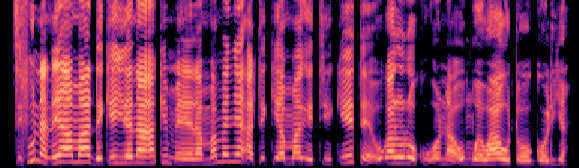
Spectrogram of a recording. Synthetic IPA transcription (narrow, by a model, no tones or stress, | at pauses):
sifunaneamaːdekeiɾɛnaːkemɛːɾamamɛɲɛʔatekeamaɣetieketɛoɣaɾoɾokuɔnaomwɛwaotɔːɡɔɾia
